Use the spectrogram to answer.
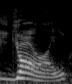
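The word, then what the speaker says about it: jarl: feel very strongly that if you're going to spell a foreign word in English letters spell it as it sounds with a Y and not a J if you're gonna pronounce a yarl spell it with a Y what is the point of spelling out non English word in English letters if you're not going to spell it the way you'd pronounce it I'm not Swedish I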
